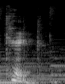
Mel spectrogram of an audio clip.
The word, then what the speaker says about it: cake: with another picture now this picture has four letters with a silent e but we don't hear that e it is silent so there are truly only three sounds in cake watch cake this motion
